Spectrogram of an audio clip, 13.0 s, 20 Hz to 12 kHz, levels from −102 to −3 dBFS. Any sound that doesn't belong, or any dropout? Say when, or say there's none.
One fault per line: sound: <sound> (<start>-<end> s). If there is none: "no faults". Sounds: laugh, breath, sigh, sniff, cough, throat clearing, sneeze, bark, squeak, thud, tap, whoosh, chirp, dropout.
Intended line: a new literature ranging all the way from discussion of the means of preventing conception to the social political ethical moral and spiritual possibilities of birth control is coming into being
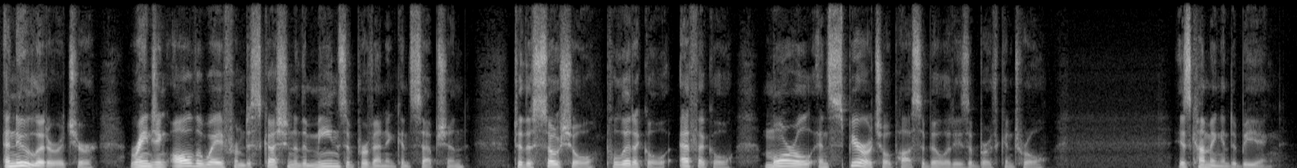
no faults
